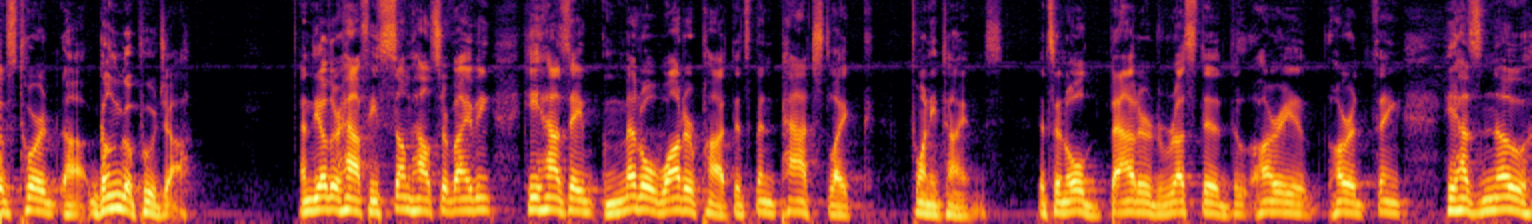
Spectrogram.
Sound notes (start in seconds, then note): none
